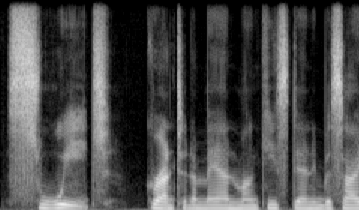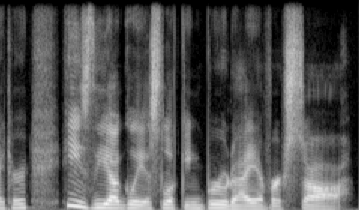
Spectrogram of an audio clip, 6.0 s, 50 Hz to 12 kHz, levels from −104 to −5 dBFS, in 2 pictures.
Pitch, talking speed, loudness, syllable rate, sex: 190 Hz, 160 wpm, -20 LUFS, 4.7 syllables/s, female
